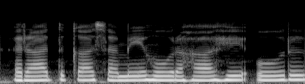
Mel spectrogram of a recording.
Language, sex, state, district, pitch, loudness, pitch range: Hindi, female, Himachal Pradesh, Shimla, 195 Hz, -12 LUFS, 190-200 Hz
